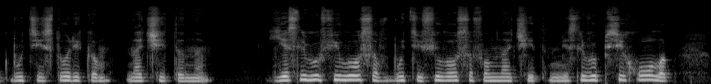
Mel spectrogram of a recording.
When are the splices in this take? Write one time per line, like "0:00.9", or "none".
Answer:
0:01.2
